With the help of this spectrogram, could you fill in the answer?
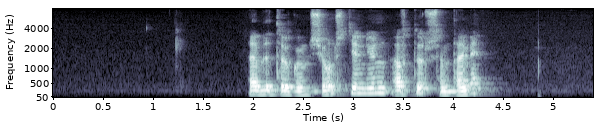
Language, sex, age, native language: Icelandic, male, 40-49, Icelandic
